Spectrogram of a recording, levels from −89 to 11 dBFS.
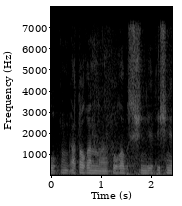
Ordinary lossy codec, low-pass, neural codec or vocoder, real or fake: none; 7.2 kHz; none; real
